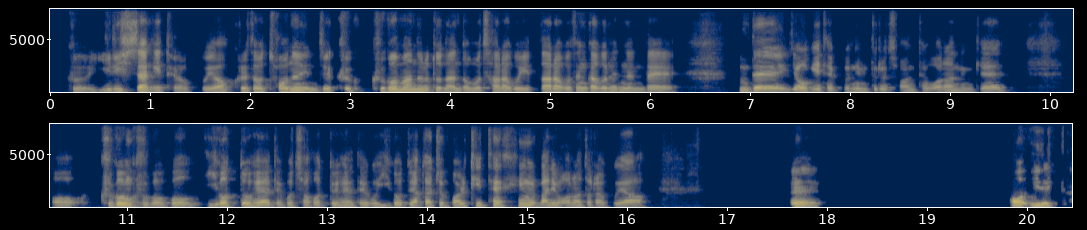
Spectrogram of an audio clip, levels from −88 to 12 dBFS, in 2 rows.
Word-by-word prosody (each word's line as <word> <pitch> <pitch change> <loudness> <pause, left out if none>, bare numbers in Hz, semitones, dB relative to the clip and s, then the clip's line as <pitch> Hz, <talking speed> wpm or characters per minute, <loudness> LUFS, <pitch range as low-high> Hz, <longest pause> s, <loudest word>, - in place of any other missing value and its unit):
그 85 -3 -6
일이 110 +6 -3
시작이 150 +6 +4
되었고요. 80 - -4
그래서 130 -2 -1
저는 140 +5 +2
인제 110 +2 -2
그 125 - -1 0.2
그것만으로도 170 0 +1
'난 115 -2 +1
너무 110 +1 -3
잘하고 110 +2 -2
있다.'라고 120 +6 +1
생각을 145 0 0
했는데 135 -11 -3 0.6
근데 145 -3 +3
여기 130 +8 +1
대표님들은 120 -7 -7
저한테 100 0 -9
원하는 100 0 -5
게 145 +9 -4 0.7
어 - - -2 0.3
그건 165 -1 +5
그거고 155 - -2
이것도 130 +1 +2
해야 110 -1 +4
되고 110 +3 -6
저것도 110 -2 -4
해야 100 0 -3
되고 105 +5 -4
이것도 110 +2 -3
약간 110 +5 +2
좀 155 - -3
멀티태스킹을 185 - +1
많이 100 -2 +2
원하더라고요. 100 +2 -2 1.4
네. 110 -7 +5 1.9
어. 155 +1 +10
일 185 +2 +4
125 Hz, 290 characters per minute, -24 LUFS, 105-150 Hz, 1.9 s, 어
